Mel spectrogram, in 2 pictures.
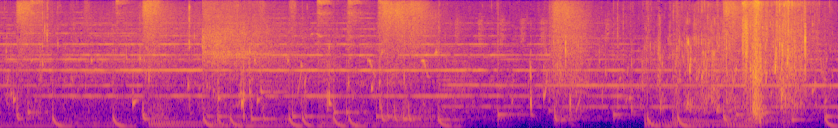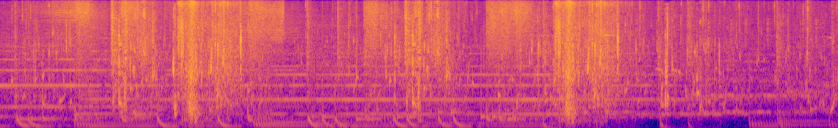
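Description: Cold water splashes, pours and trickles in irregular bursts during a washing ablution, close and fairly loud with squishy handling sounds.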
